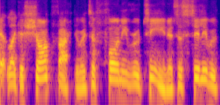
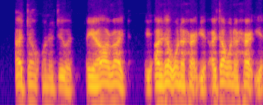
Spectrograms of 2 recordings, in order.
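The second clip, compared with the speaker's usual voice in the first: put-on whisper in a man's voice. Retelling how the drunk man whispered holding the hammer: imitating a man whispering. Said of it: "he was whispering".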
